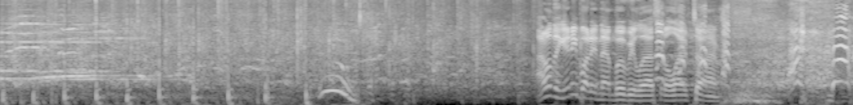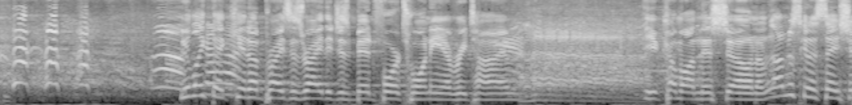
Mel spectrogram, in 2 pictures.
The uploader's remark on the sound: Live from the Gramercy Theatre in New York City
